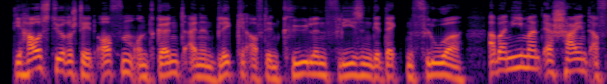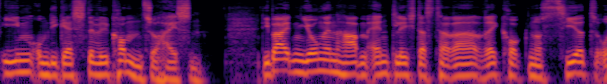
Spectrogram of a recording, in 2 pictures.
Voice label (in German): Hörbuch; LOFT VOICES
